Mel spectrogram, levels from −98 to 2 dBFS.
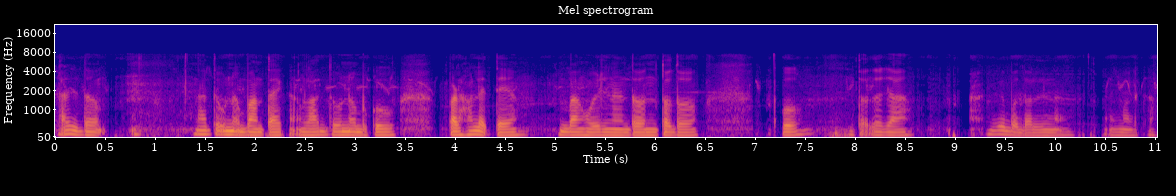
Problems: background sounds at intervals, low volume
